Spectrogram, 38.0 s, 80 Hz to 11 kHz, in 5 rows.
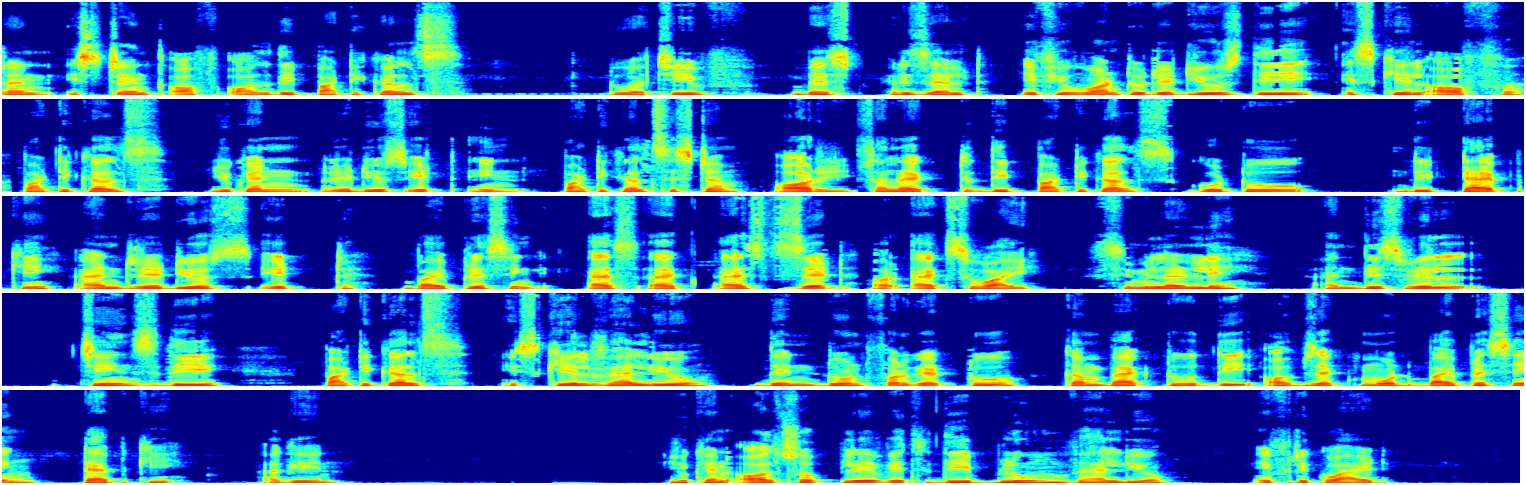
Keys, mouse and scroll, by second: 3.9 scroll down 1, 4.0-4.7 scroll up 1, 4.7 scroll down 3, 4.9-5.3 scroll up 1, 5.7 click, 6.0 scroll down 3, 6.2 middle click, 6.4 scroll up 2, 6.5-7.1 scroll down 1, 7.1 click, 9.4 Tab, 10.0 scroll up 1, 10.1-10.9 scroll down 1, 10.9 middle click, 11.4-12.4 scroll down 1, 12.4 s, 16.1 s, 17.3 scroll up 3, 17.6 middle click, 17.7-18.2 scroll down 4, 18.2-18.7 scroll up 3, 18.7-19.1 scroll down 2, 19.1 Tab, 19.7-21.0 middle drag, 21.0 scroll up 4, 21.2 scroll down 2, 21.4-22.6 middle drag, 22.7 scroll down 2, 22.9-23.5 scroll up 3, 23.2 Tab, 23.5 scroll down 2, 23.8-24.5 scroll up 2, 24.5 s, 28.7 Tab, 28.9 scroll down 2, 29.0 middle drag, 29.2 scroll up 4, 29.5-30.2 middle drag, 30.2 scroll down 2, 30.3-30.8 middle drag, 30.8-31.8 scroll down 1, 31.8-32.5 scroll down 1, 32.5 click, 33.0 KP_0, 33.3-33.8 scroll up 6, 33.8-34.5 scroll down 2, 36.2-38.0 drag.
